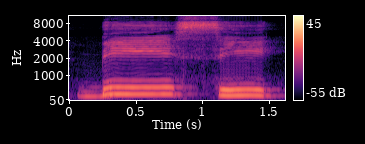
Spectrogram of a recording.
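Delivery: bicicleta spoken slowly, syllable by syllable; syllables drawn out. Shown as a demonstration. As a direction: spell out bi-ci-cle-ta by sound. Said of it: "Quatro sílabas". (bicicleta silabada devagar)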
